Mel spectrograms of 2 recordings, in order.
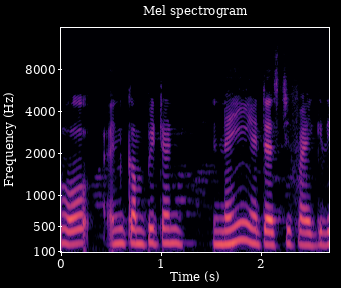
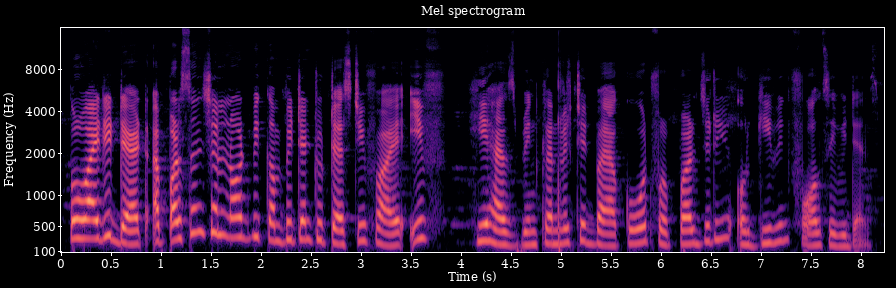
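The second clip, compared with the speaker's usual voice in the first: slow, deliberate, louder reading of the law text; statute reading; 4 dB louder, much slower than usual. Acted. Teacher reading the law to students, slow formal reading. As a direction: read each clause out slowly, like dictating.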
